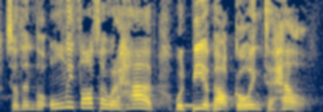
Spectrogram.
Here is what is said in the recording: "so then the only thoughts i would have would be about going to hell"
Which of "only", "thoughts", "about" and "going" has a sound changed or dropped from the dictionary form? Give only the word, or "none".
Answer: none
